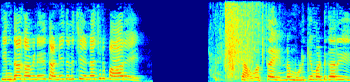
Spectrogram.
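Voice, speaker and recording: High-voiced woman, blunt cartoon comedy. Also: moderate pace, background noise. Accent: Kanyakumari Tamil. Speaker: cartoon voice artist. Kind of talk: village cartoon comedy voicing.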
